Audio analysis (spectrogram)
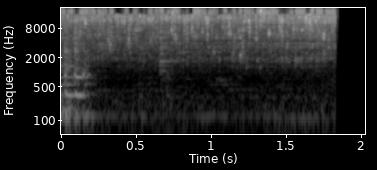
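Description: Tap water runs steadily into a kitchen sink while a fish is rinsed for cooking, a close, even hiss that holds for almost two seconds and then cuts off abruptly.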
